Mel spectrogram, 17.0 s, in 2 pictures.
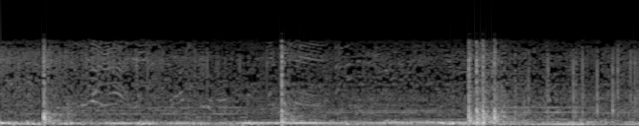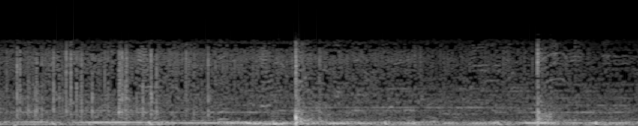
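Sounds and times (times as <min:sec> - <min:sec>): fireworks bursting and crackling: 0:00.0 - 0:17.0
music: 0:00.0 - 0:17.0
loud firework bang: 0:00.5 - 0:01.3, 0:06.2 - 0:13.1, 0:15.6 - 0:16.3.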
